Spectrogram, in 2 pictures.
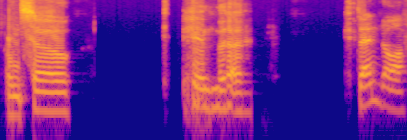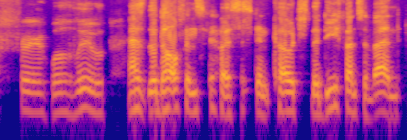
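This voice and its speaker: Hoarse, excitable young male commentator. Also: mid-range voice, slow, low-quality recording. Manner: excitable, laughing, shouting bursts. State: hoarse, lost voice. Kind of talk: excited post-game commentary.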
